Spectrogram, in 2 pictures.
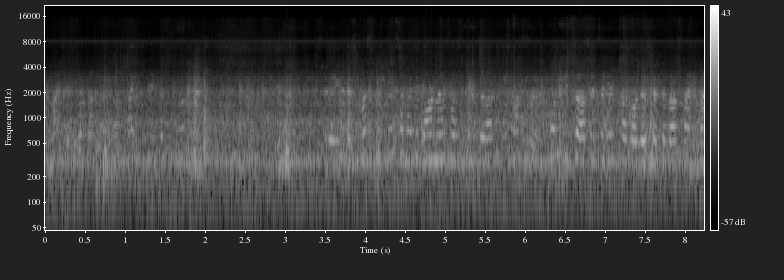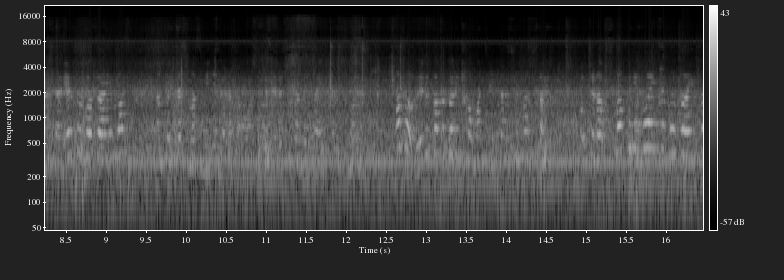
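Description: Cabin sound of the Setsugekka diesel railcar under way: a steady engine hum and running noise, with passengers chattering indistinctly throughout.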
